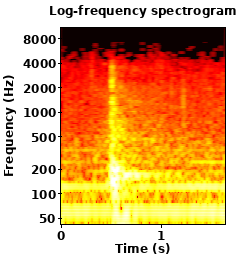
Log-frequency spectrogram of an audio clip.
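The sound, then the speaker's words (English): The door of a maroon car opens with one short latch click and soft thump over a steady low idling hum, followed by faint shuffling as someone slides into the front seat beside the driver. “I pulled the door open and slid into the front seat.”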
